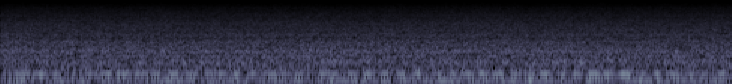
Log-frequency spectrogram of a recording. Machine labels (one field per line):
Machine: fan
